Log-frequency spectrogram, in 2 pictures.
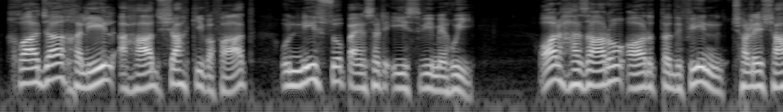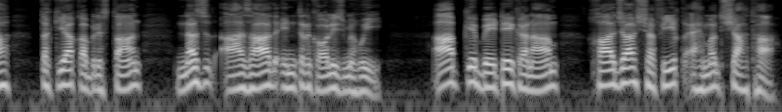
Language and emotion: Urdu, neutral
